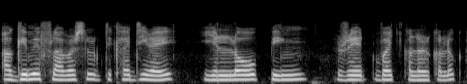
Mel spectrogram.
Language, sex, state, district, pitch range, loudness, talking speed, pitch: Hindi, female, Arunachal Pradesh, Longding, 215-230 Hz, -16 LUFS, 190 wpm, 220 Hz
